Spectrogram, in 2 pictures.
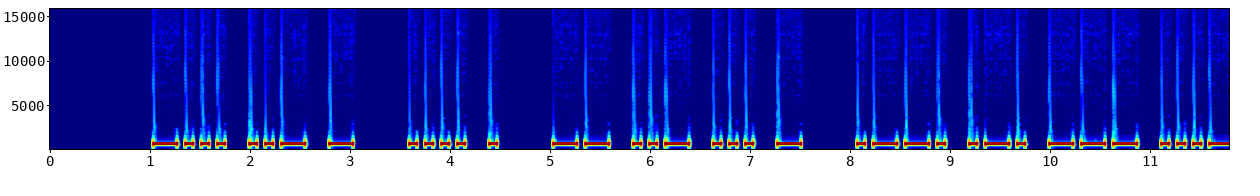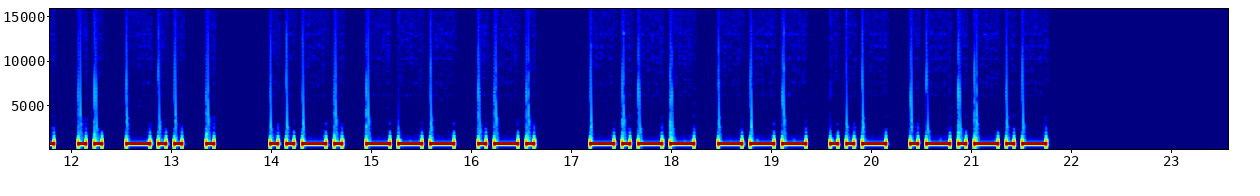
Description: Morse code, heard as a keyed tone, about 15 wpm, 700 Hz. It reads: BUT HE MUST PROVIDE FOR YOU.
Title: Sentences from Top 1000 Words - Review Part 3 - 15wpm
